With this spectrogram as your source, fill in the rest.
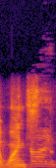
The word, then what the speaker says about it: Weinstein: just be talking about it's stein like einstein einstein yeah weinstein oh yeah einstein weinstein's not like harvey okay i actually tried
